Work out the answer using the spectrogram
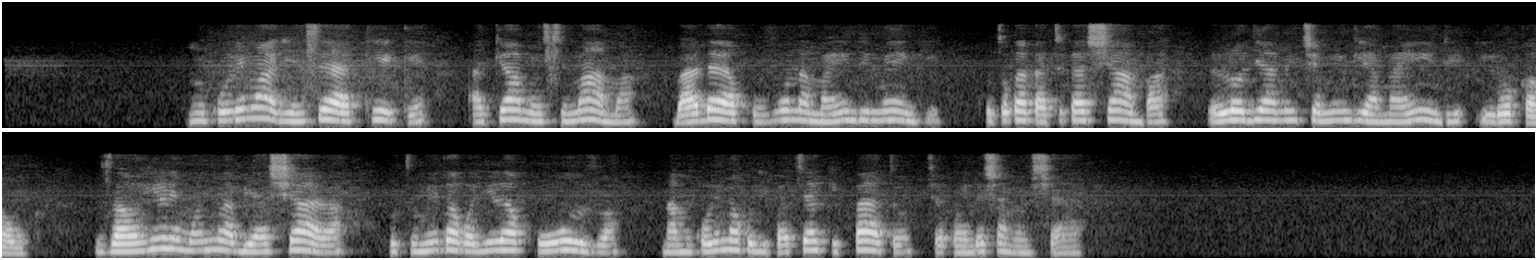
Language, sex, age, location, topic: Swahili, female, 25-35, Dar es Salaam, agriculture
